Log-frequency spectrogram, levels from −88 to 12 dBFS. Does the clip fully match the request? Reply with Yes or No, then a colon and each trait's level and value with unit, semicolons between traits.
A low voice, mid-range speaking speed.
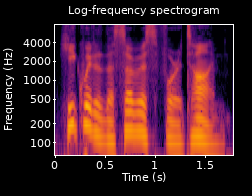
No: low, 125 Hz; fast, 235 wpm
